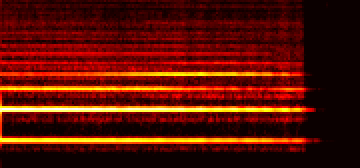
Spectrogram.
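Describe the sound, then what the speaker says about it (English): A single sustained E flat on a flute, held steady for about three seconds and then cut off cleanly, played alone with a clear, pure tone. "and I've got my E flat"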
